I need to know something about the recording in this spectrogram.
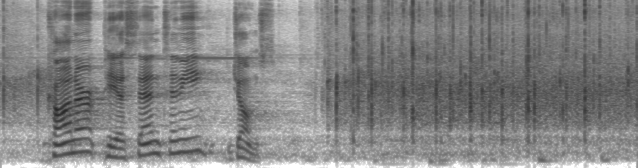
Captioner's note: audience applauding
